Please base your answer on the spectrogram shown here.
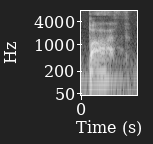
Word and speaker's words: Bath: It's spelt like Bath, but you pronounce it like Bath.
